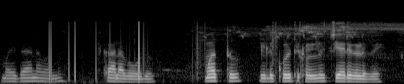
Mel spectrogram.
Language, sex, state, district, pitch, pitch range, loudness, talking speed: Kannada, male, Karnataka, Koppal, 145 Hz, 135-150 Hz, -26 LUFS, 105 wpm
